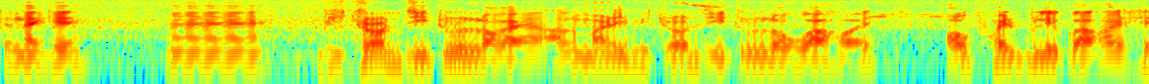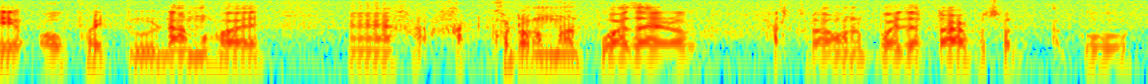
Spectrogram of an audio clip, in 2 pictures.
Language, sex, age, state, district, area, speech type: Assamese, male, 30-45, Assam, Nagaon, rural, spontaneous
